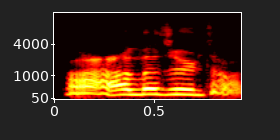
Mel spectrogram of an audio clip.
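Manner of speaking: mock fright. Friend shrieks at lizards in hammed-up fright. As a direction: yelp in hammed-up alarm.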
